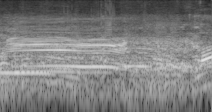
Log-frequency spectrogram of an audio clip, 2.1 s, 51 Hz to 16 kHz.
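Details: Young Sahiwal calves, small bulls and heifers, at a cattle market where a farmer from Barisal buys them on 8 May 2024; a loud, drawn-out, steady moo lasts about two seconds and rises slightly at the end.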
